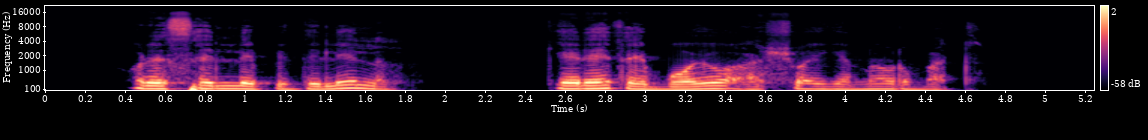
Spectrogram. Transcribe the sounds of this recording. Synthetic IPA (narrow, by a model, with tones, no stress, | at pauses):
o˦ɾe˨se˦lːe˨pi˨d̪i˨le˦la˨l | ke˦ɾe˦ta˨jbo˨jo˦a˨ʃo˦i˦ɡe˨no˦ɾu˨ba˨t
